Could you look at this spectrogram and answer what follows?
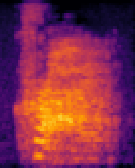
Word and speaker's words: cry: So this IED sound at the end of a word is I. Good. So this word, cry. Very good.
